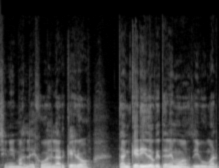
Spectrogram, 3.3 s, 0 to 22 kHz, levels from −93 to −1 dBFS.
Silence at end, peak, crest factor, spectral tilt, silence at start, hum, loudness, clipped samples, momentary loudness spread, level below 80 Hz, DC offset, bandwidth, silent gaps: 0 s; -4 dBFS; 14 dB; -7.5 dB/octave; 0 s; none; -20 LUFS; under 0.1%; 11 LU; -58 dBFS; under 0.1%; 13.5 kHz; none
